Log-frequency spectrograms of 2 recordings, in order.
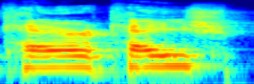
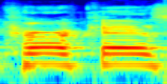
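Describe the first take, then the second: First: The name ends with an 'sh' sound. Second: The name ends with a 'z' sound. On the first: "some people are saying that it is Kerkesh" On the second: "some people say Kerkez"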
